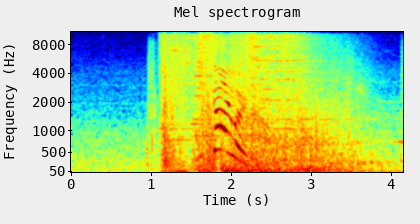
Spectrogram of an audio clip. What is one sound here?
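A loud whooshing gust of wind bursts out and slowly fades.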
